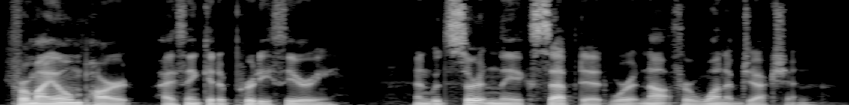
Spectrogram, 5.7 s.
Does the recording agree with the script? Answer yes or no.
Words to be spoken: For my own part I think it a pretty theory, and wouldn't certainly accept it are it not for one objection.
no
